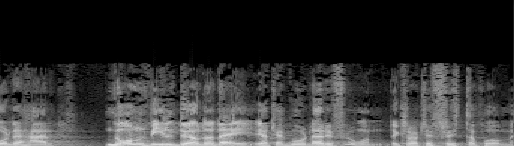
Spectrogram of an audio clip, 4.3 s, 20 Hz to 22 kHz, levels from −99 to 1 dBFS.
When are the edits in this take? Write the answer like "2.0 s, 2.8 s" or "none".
2.3 s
